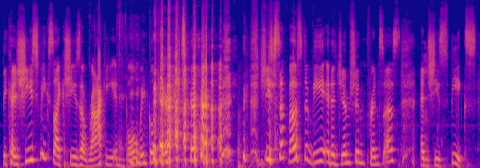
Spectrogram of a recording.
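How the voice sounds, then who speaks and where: Lively, playful man on a chat show. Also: high-pitched, slow, a little hiss or hum. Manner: laughing, playful, mimics characters. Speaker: podcast co-host. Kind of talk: casual chat.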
